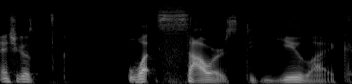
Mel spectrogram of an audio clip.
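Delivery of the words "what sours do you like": mock haughty show-off tone, very slow. Retelling a customer showing off for snooty friends: imitating a snooty customer. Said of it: "And she said it just like that".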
